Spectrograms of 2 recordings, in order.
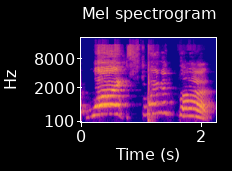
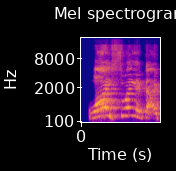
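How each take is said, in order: First: Very high and very slow, every word stretched; drawn-out exasperation. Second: Slow, high, pained question; exasperated plea. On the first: Fan repeats his question to the batter, stretched into a high wail. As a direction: wail it out in disbelief. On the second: Fan groans at his slugger chasing a bad pitch, exasperated. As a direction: beg the batter to explain himself. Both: Real, not acted.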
